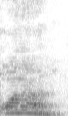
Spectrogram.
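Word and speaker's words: honour: যেমন আছে অনার, অনার, অনার মানে কি সম্মান। এইচটা কনসোনেন্ট হওয়া সত্ত্বেও এর উচ্চারণ কার মতো হচ্ছে, অ বা আয়ের মতো।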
